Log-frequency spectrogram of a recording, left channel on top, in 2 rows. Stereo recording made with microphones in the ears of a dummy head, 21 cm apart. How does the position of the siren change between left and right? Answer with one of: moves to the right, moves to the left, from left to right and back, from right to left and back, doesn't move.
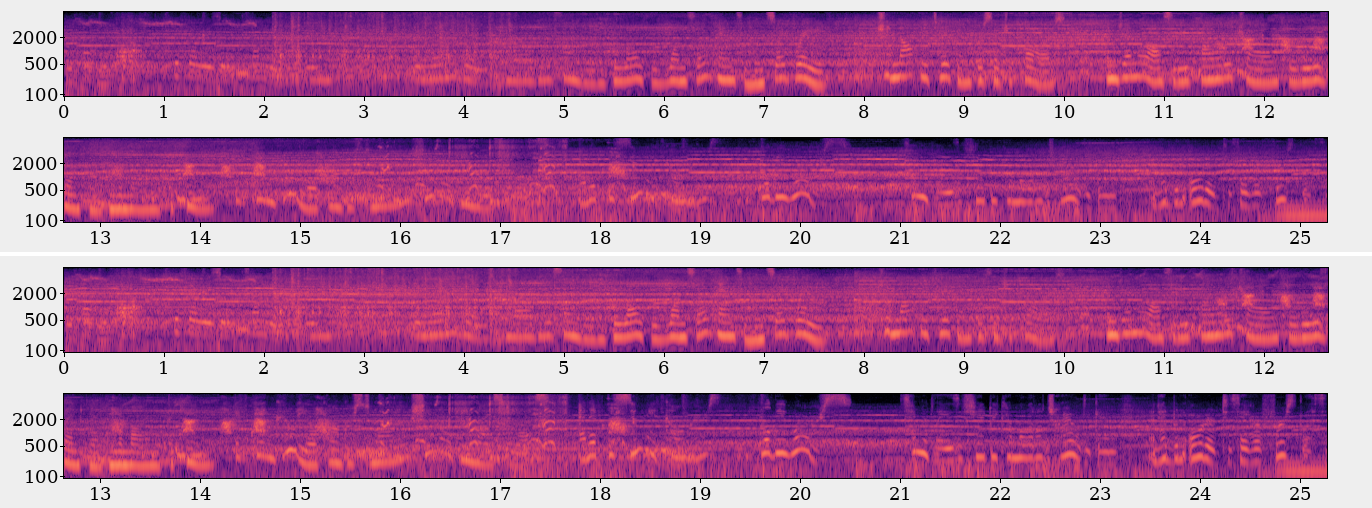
moves to the left.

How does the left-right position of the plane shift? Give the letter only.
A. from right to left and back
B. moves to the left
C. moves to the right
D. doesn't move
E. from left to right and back
B.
